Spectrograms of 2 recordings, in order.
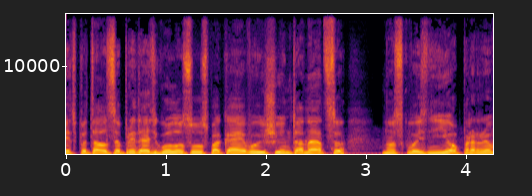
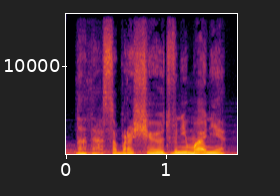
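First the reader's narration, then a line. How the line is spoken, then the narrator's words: Hissed while struggling. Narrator (Russian): прошипела Джилли, вырываясь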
